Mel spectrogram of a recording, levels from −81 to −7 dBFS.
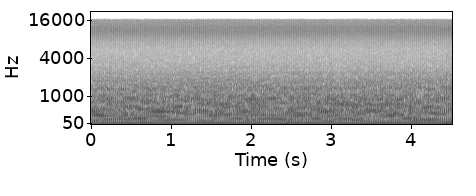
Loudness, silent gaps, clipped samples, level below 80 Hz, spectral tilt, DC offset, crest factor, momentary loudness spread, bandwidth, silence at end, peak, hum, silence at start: -26 LUFS; none; under 0.1%; -38 dBFS; -3 dB/octave; under 0.1%; 20 dB; 0 LU; 17.5 kHz; 0 s; -8 dBFS; none; 0 s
